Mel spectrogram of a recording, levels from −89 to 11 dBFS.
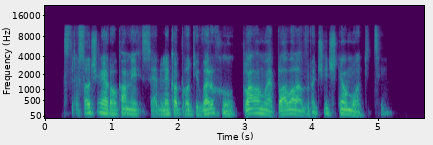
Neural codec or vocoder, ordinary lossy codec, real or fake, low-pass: codec, 24 kHz, 1 kbps, SNAC; Opus, 16 kbps; fake; 10.8 kHz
